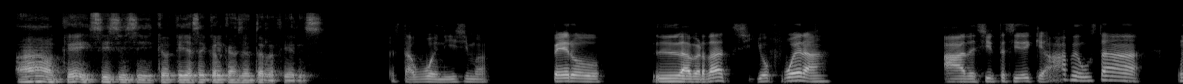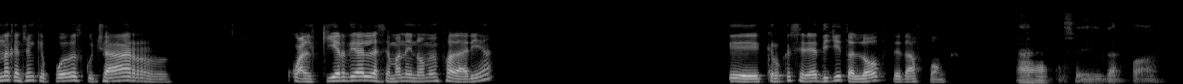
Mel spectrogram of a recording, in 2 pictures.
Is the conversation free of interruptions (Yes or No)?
Yes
